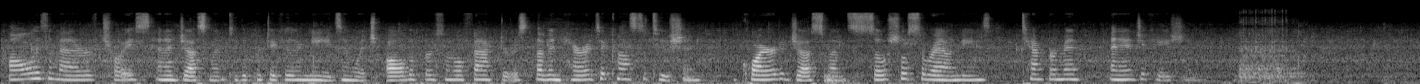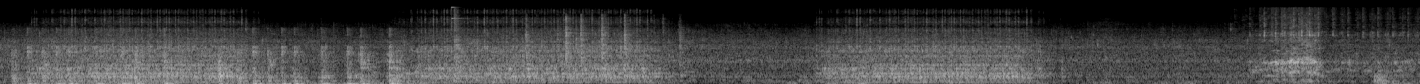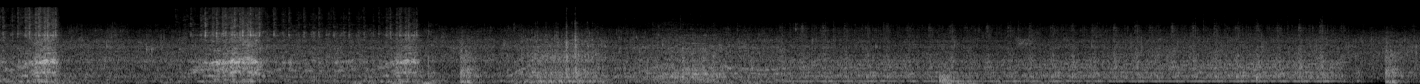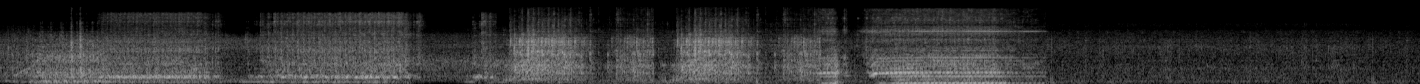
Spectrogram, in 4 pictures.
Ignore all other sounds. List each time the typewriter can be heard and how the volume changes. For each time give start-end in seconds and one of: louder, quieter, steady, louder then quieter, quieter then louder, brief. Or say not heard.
14.3-21.1 steady.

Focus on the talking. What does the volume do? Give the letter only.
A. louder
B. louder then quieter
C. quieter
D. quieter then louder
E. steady
E.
